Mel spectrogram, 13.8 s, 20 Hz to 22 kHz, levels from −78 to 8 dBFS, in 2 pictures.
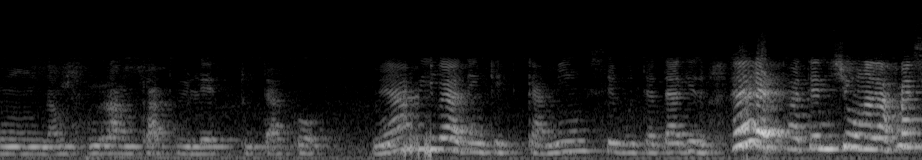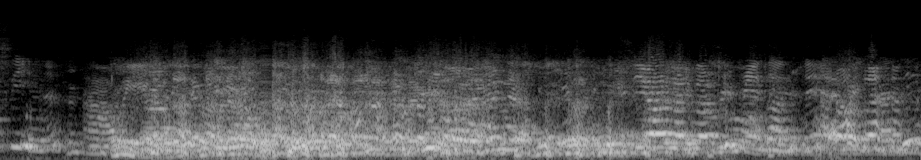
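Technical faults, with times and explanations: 3.03–3.23 s, 8.88–8.96 s, 13.03–13.19 s, lost LE Audio frames: gaps of 100 ms (scattered, longest run about 40 ms), 80 ms, and 90 ms (scattered). The LC3 decoder repeats the last spectrum with random signs and fades it, giving a brief noisy smear.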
